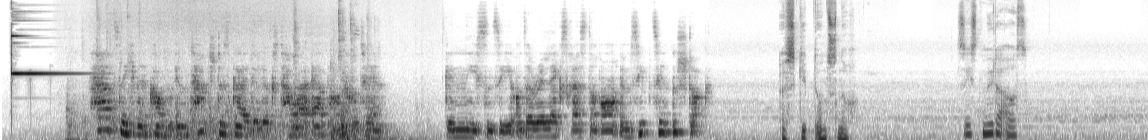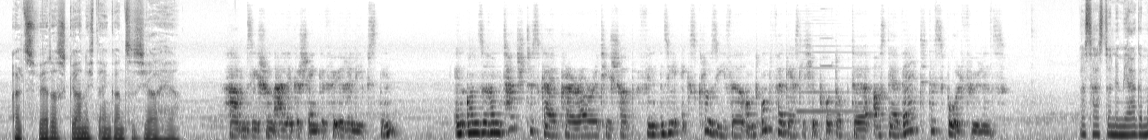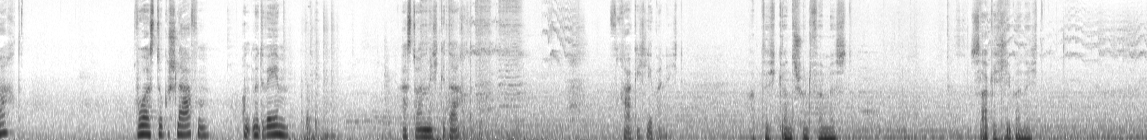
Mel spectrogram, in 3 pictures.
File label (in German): Werbung Rolle Hörspiel; Fuck You Mon Amour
